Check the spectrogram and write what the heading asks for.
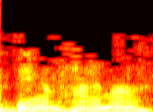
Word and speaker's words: Bingenheimer: My name is Linda Bingenheimer. Do you want me to spell it? – Please. – B-I-N-G-E-N-H-E-I-M-E-R.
